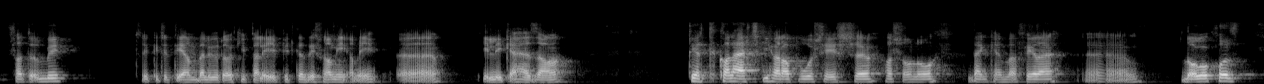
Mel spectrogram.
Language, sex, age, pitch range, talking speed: Hungarian, male, 20-39, 120-135 Hz, 115 wpm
